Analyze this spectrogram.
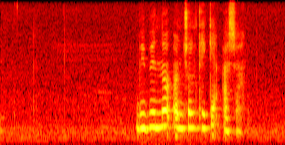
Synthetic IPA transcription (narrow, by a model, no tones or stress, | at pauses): bibʱinːoʔɔnt͡ɕolt̪ʰekeʔaʃa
